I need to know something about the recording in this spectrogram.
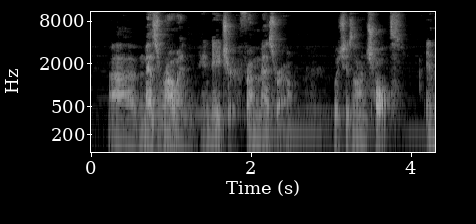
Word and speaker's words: Mezro: messen scholar um they were seeking information about Mezro is the right way to say that.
